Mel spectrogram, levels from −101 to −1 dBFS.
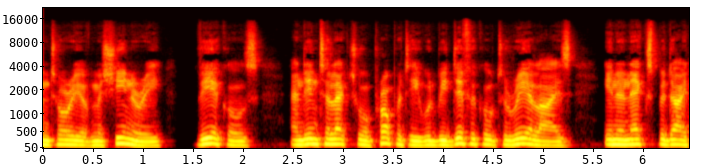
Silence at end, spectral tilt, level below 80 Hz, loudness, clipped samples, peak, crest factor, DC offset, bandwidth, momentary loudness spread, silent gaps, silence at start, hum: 0 s; -6 dB/octave; -64 dBFS; -24 LUFS; under 0.1%; -8 dBFS; 16 dB; under 0.1%; 14.5 kHz; 9 LU; 1.33-1.49 s; 0 s; none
